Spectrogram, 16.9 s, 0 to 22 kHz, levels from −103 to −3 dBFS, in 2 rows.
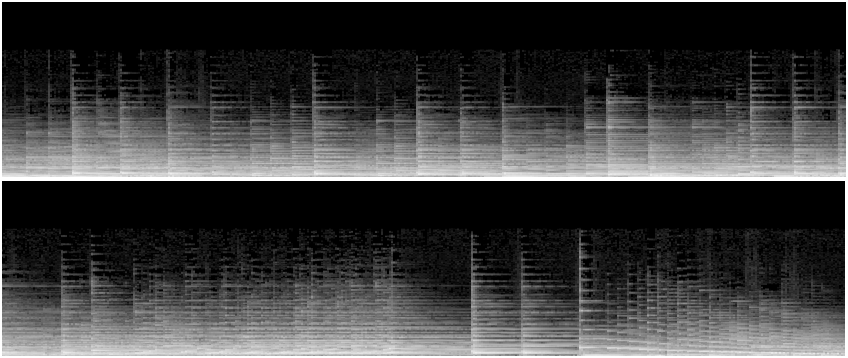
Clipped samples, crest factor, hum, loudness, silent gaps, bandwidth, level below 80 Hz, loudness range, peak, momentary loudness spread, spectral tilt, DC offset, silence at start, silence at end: under 0.1%; 14 dB; none; -15 LUFS; none; 10 kHz; -40 dBFS; 2 LU; 0 dBFS; 5 LU; -7 dB/octave; under 0.1%; 0 s; 0 s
